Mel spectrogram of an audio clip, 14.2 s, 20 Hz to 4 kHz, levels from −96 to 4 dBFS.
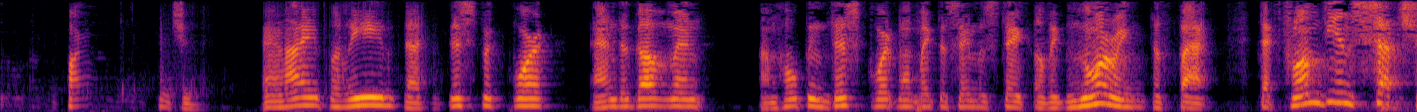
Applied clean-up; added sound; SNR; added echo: neural mask model DeepFilterNet 3.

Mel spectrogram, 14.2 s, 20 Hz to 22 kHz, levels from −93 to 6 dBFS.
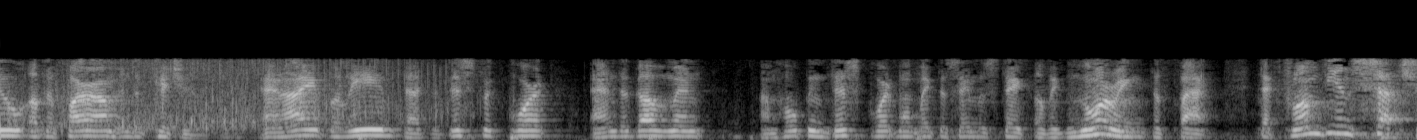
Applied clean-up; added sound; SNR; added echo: none; Bird; 20 dB; none.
